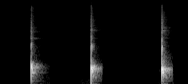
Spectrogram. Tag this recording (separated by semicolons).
Mouth-pop; Pop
